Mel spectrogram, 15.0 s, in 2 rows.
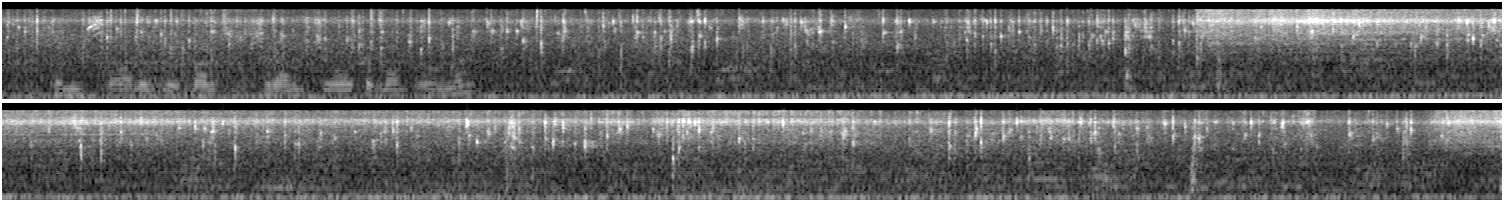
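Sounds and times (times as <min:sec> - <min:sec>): meat sizzling in a wok: 0:00.0 - 0:15.0.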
